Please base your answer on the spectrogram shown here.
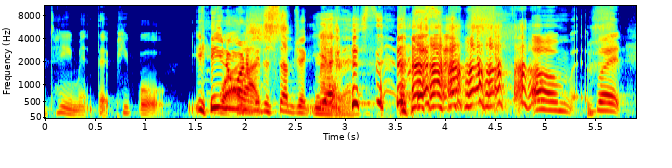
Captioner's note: laugh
